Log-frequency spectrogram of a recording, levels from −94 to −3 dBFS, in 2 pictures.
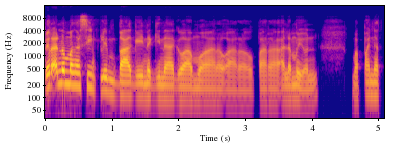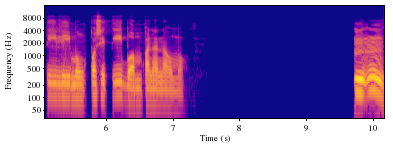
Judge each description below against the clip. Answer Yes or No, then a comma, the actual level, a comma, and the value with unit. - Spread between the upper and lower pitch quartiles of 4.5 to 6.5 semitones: Yes, average, 5.3 semitones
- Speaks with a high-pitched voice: No, low, 105 Hz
